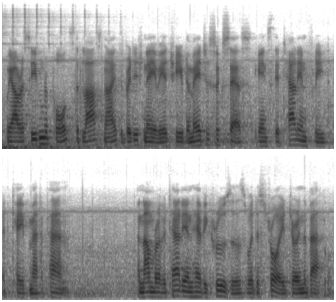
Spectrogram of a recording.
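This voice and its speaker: An actor playing a grave, formal British newsreader giving a measured 1940s wartime radio bulletin. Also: male voice, low-pitched, highs cut off, noisy background, lightly acted.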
